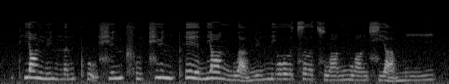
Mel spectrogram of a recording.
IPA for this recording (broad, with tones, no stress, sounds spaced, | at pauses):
pʰ j ɑ˥˧ ŋ y˥˩ n n̪ ə˧˥ n pʰ ṵ˨˩ ɕ y˥ n ʈ͡ʂʰ u˨ t͡ɕ y˥˧ n pʰ e˥˧ ɪ̯ n̪ j ɑ˥˩ ŋ n̪ w ä̰˨˩ n̪ y˧˥ n̪ j o˥ ʊ̯ t͡s ɤ˥ t͡s w ɑ˧˥ ŋ n̪ w ɑ˧˥ ŋ ɕ j ä̰˨˩ m i˧˥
